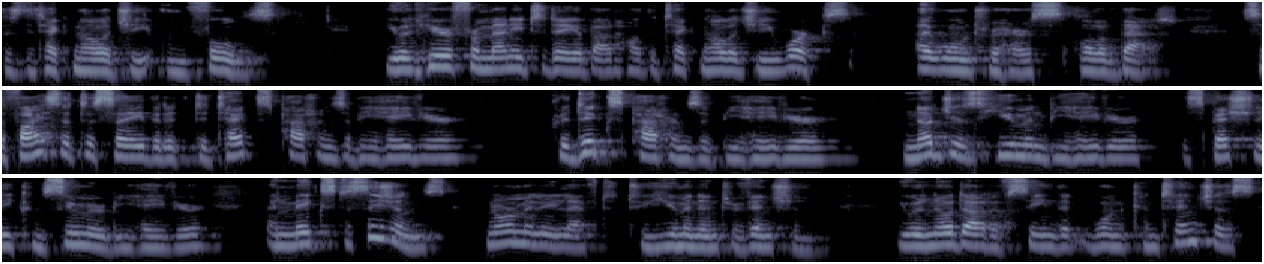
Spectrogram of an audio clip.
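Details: Adult male speaker; Normal speech.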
